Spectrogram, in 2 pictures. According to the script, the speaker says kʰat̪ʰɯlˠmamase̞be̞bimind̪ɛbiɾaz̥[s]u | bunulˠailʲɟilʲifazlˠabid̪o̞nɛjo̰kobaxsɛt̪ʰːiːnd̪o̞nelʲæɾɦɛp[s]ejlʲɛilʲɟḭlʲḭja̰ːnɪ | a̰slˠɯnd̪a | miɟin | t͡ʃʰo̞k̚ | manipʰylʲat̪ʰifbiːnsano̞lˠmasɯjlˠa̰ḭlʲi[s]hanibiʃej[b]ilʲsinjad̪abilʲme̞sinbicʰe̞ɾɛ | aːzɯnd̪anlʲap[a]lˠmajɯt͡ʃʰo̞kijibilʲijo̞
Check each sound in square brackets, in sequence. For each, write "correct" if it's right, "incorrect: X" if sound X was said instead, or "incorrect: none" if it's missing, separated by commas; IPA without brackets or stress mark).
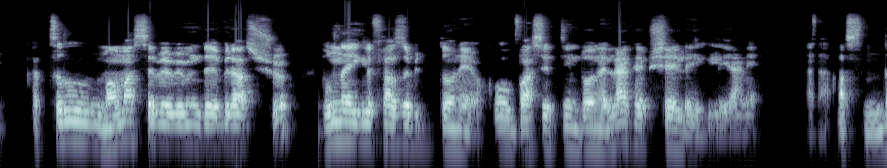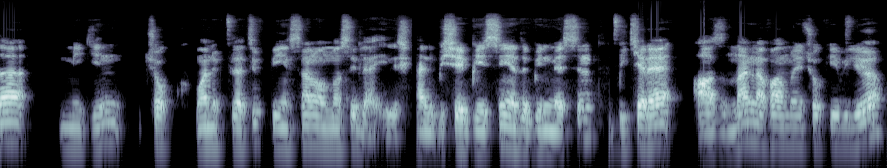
incorrect: ʃ, incorrect: ʃ, incorrect: ʃ, correct, correct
